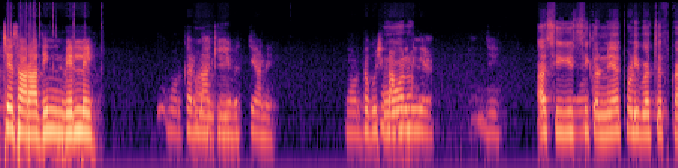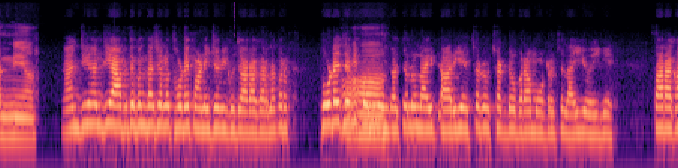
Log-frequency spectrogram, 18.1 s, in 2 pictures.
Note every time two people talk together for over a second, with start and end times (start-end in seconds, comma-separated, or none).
none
